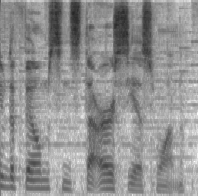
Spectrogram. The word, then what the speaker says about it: Arceus: the films since the Arceus one, or Arceus as they pronounced it there.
